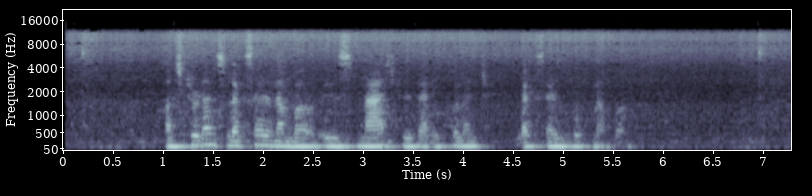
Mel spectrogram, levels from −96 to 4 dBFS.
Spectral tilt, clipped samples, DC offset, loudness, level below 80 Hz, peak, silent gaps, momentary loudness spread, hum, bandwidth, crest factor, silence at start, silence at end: -3 dB/octave; under 0.1%; under 0.1%; -21 LUFS; -50 dBFS; -4 dBFS; none; 11 LU; none; 12.5 kHz; 18 dB; 0 s; 0 s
